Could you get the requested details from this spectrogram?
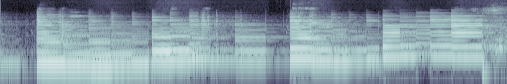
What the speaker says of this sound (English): with overdrive and distortion, that becomes a lot smoother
